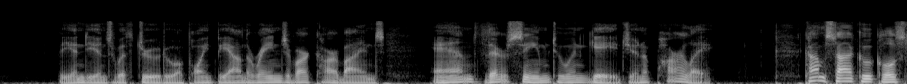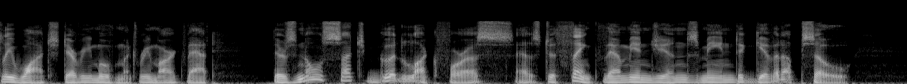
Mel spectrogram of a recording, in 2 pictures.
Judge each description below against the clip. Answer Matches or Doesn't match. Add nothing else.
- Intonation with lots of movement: Doesn't match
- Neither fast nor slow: Matches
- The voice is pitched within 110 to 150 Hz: Doesn't match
